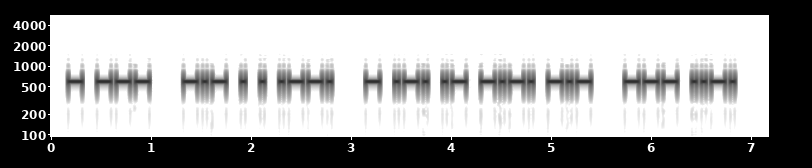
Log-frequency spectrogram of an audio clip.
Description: Morse code, heard as a keyed tone, about 25 wpm, 600 Hz. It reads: TO KEEP TRACK OF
